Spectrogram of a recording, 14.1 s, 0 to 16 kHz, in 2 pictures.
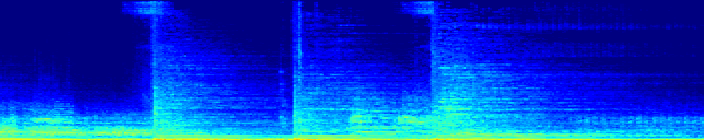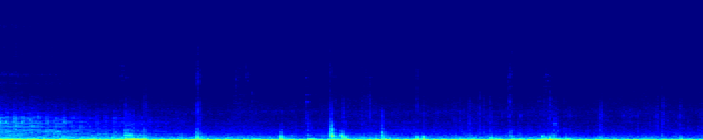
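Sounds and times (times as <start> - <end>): music: 0.0 - 8.8
off-road vehicle engine: 0.0 - 14.0
knocks and rattles: 8.2 - 14.0.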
